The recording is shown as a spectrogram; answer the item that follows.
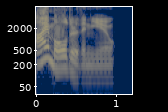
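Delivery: bone-dry, unmoved, dead straight delivery, no reaction. Voicing a character who answers the players with a smile: deadpan. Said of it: "she's looking at you deadpan with a smile".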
